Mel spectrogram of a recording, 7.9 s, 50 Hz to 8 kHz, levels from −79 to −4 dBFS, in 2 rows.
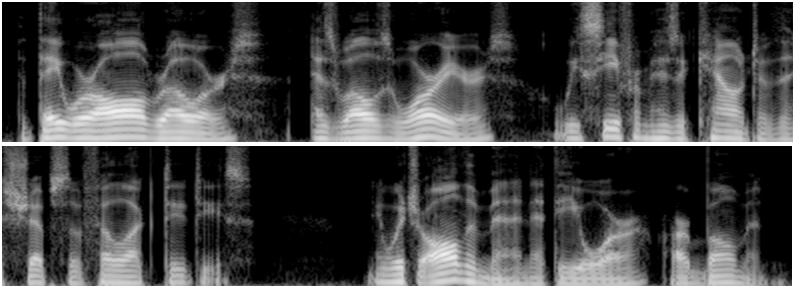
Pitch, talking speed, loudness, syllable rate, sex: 95 Hz, 220 wpm, -19 LUFS, 5.6 syllables/s, male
